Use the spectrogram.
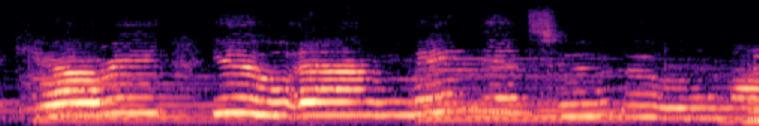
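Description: A live song from a secret show in a living room in Seattle: a singer holds long, wavering melodic notes over steady guitar chords, fairly loud, with no other instruments.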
